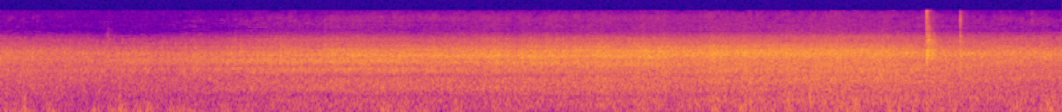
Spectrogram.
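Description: Small sea waves washing and splashing over shoreline rocks, with wind buffeting the microphone. A brief click about four and a half seconds in.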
